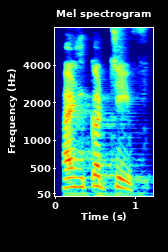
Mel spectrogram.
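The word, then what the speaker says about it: handkerchief: achieve कभी हैकर achieve अब देखो एन और डी मैंने क्या कहा था डी को साइलेंट पूरा कर देंगे यह अंग्रेजी पढ़ने का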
